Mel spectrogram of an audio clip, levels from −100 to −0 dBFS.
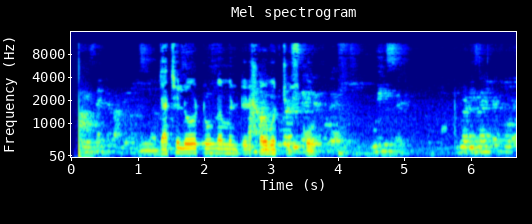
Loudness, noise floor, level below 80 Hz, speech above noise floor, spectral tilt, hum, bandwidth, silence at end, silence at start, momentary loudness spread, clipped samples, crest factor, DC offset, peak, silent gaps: -36 LUFS; -66 dBFS; -64 dBFS; 31 dB; -6 dB/octave; none; 11.5 kHz; 0 s; 0.1 s; 20 LU; under 0.1%; 20 dB; under 0.1%; -16 dBFS; none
